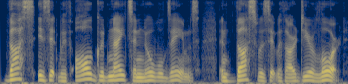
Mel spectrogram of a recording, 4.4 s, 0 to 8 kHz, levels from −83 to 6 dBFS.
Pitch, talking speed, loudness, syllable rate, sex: 140 Hz, 250 wpm, -17 LUFS, 5.1 syllables/s, male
